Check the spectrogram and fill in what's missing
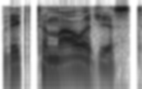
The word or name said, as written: victimologist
